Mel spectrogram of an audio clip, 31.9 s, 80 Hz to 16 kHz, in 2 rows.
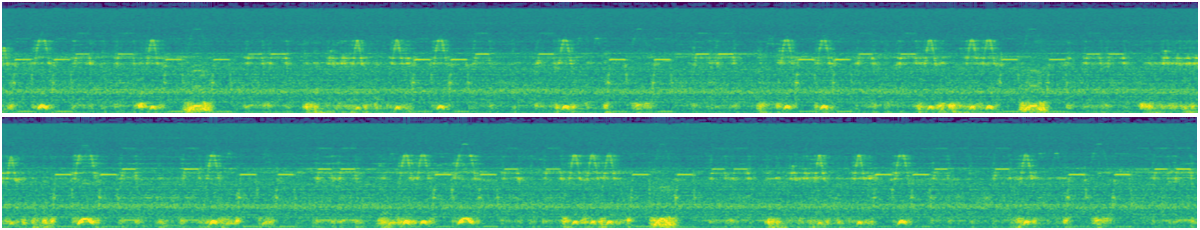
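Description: Creality 3D printer running a print, its stepper motors sounding in short tones and quick irregular pulses as the print head moves.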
